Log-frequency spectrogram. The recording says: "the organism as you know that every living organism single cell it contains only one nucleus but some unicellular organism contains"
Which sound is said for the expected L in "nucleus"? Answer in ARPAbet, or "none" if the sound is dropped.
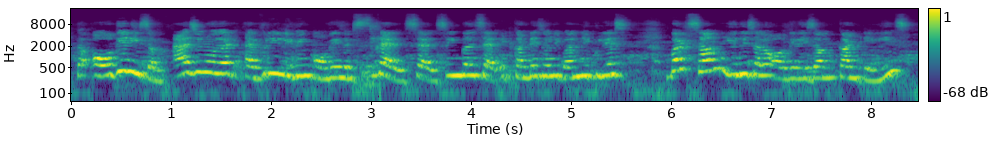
L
